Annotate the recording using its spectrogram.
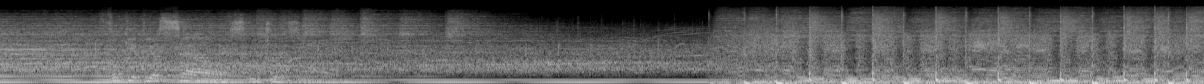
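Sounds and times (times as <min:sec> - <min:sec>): crowd cheering: 0:00.0 - 0:12.0.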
